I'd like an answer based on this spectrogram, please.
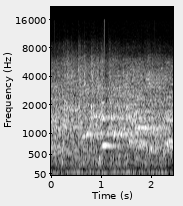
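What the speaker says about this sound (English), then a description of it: "There's a packed crowd on hand for this rivalry matchup on a Wednesday night." A packed basketball crowd fills a fieldhouse at a college rivalry game with a constant, dense murmur of many voices. Faint cheers and footsteps run under it, and there are no clear individual shouts.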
